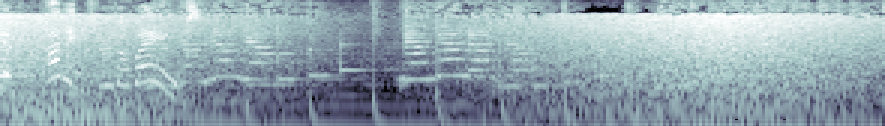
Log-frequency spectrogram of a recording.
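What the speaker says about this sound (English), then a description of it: "they heard the sound of a ship cutting through the waves" Rushing, surging water as a ship cuts through ocean waves, a broad steady wash swelling toward the end, with tonal music-like sounds layered over it.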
